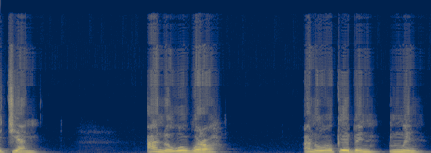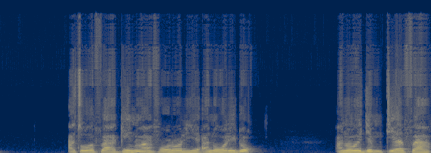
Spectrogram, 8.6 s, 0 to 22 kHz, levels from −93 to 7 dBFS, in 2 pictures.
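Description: From start to end the speech sounds rough and grainy, its tonal parts turned noisy, while the bandwidth stays full up to 20.3 kHz. The likely cause is Opus compression in music mode, filling starved bands with folded or noise energy, which fits about 16 kbps.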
